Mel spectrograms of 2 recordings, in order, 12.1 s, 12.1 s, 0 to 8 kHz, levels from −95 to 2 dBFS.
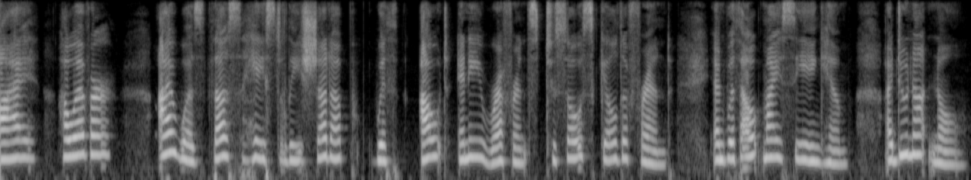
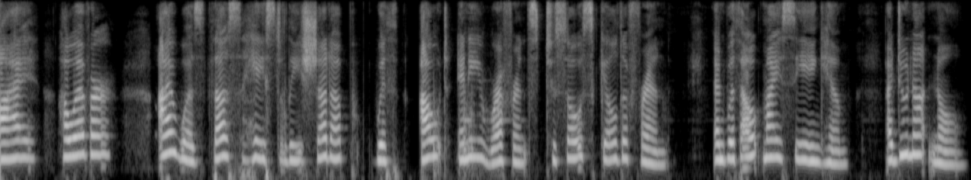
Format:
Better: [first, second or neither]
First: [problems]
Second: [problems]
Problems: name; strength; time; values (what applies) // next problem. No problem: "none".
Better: first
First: none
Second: noise reduction (neural mask model DeepFilterNet 3)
